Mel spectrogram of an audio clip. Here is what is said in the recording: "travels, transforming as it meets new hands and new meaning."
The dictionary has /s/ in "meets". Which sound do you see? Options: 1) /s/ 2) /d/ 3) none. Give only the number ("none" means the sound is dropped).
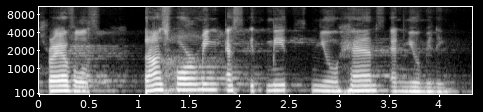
1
